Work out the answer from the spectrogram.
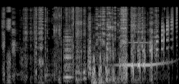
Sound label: ELCTRO EFX, static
